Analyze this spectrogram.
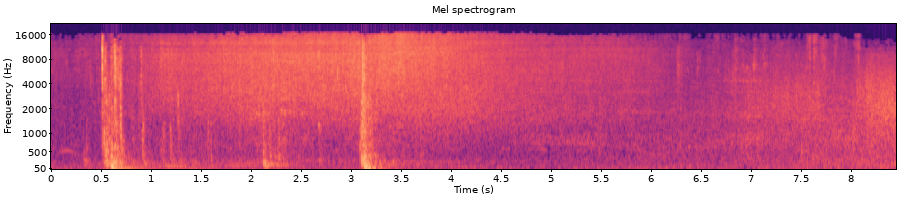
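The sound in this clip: Car door sounds as a person gets into a car: three sharp thuds and knocks spaced over the first few seconds, then a steady low background hiss.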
